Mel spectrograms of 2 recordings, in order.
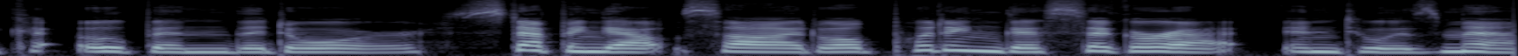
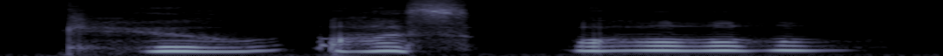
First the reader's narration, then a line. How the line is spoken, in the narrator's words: Anya reiterated under her breath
